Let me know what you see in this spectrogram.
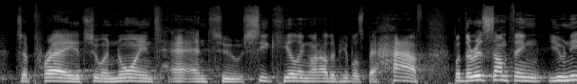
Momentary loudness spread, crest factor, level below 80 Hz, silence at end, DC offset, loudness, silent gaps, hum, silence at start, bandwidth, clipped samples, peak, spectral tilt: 10 LU; 18 dB; -50 dBFS; 0 s; under 0.1%; -18 LUFS; none; none; 0 s; 17 kHz; under 0.1%; 0 dBFS; -6 dB/octave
